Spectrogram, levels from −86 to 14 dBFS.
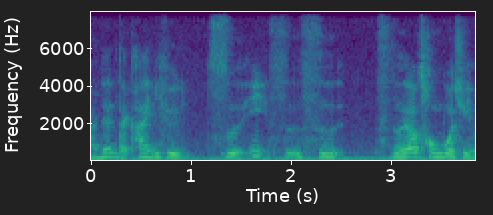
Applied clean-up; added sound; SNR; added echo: none; none; none; none.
